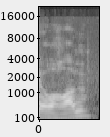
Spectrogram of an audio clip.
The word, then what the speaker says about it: Aorum: Qui s'appelle Aorum, qu'on peut prononcer Aurum pour ceux qui ne savent pas.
